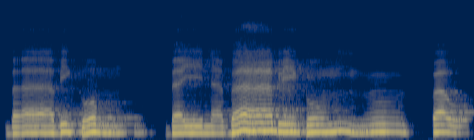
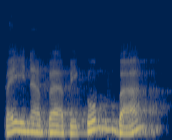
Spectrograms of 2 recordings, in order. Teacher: Tapi ketika baina babikum ba, mim sukun bertemu ba, ini ikhfa syafawi. Nah, ikhfa syafawi itu tapi tidak boleh rapat. Masih ada renggangnya dikit.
